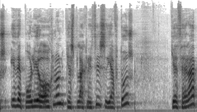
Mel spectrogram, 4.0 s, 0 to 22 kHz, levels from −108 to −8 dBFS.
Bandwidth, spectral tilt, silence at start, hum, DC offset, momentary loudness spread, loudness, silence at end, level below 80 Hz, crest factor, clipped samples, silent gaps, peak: 20 kHz; -4.5 dB/octave; 0 s; none; under 0.1%; 9 LU; -24 LUFS; 0 s; -54 dBFS; 16 dB; under 0.1%; none; -8 dBFS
